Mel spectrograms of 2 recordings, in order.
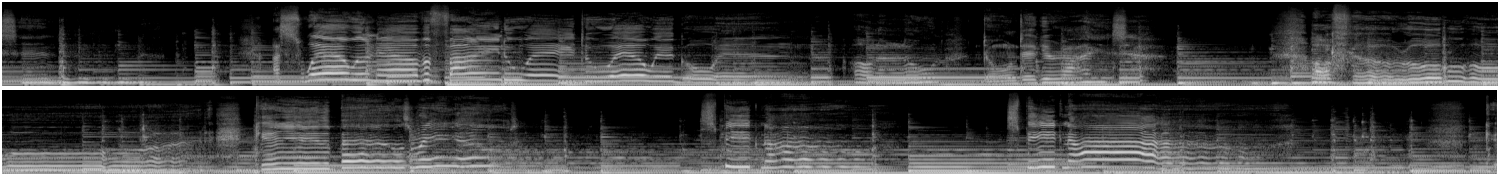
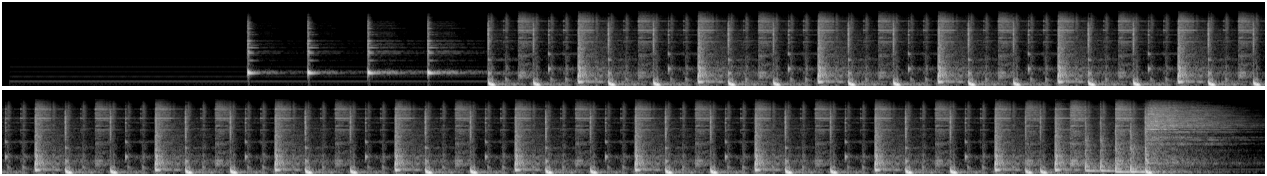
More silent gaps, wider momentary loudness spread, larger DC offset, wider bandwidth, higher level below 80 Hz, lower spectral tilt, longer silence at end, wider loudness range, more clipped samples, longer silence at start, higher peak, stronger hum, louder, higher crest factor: neither; first, 10 LU vs 4 LU; neither; first, 17.5 kHz vs 13.5 kHz; about the same, -28 dBFS vs -26 dBFS; first, -6.5 dB/octave vs -4.5 dB/octave; second, 0 s vs 0.25 s; about the same, 5 LU vs 4 LU; neither; second, 0 s vs 2.45 s; about the same, -2 dBFS vs 0 dBFS; second, none vs 50 Hz at -40 dBFS; about the same, -19 LUFS vs -19 LUFS; about the same, 16 dB vs 18 dB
